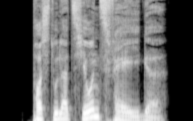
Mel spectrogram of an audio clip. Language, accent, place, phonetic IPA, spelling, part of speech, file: German, Germany, Berlin, [pɔstulaˈt͡si̯oːnsˌfɛːɪɡə], postulationsfähige, adjective, De-postulationsfähige.ogg
- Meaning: inflection of postulationsfähig: 1. strong/mixed nominative/accusative feminine singular 2. strong nominative/accusative plural 3. weak nominative all-gender singular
